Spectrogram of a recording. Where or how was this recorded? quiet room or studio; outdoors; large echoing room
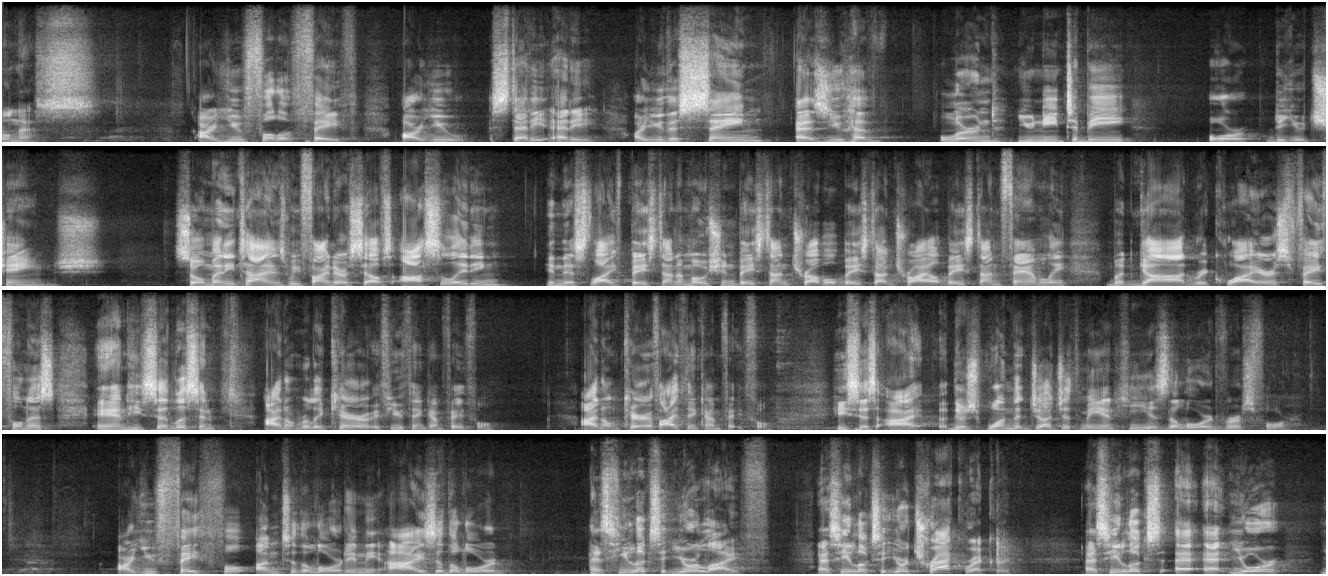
large echoing room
